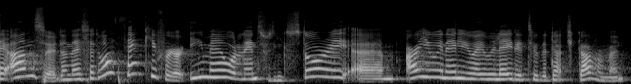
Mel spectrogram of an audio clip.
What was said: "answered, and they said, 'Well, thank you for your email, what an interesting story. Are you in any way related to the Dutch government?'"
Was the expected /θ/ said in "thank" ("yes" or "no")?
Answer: yes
